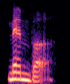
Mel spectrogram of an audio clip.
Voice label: "member", Indian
